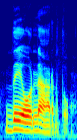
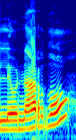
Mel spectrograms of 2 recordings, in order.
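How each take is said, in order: First: The name begins with a D sound. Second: The name begins with an L sound. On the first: The speaker calls it wrong. "digo Deonardo, con la D" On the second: The speaker calls it right. "en lugar de Leonardo"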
